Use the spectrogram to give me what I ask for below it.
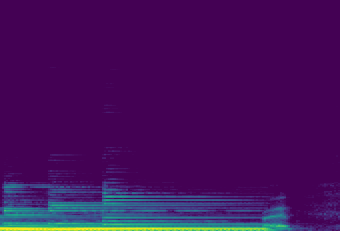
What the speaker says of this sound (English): So what that means is that we've taken the low E string down to a D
